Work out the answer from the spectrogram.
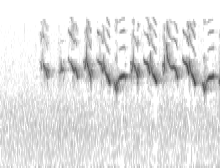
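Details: House finch singing in a backyard: a rapid warbled run of bright, slurred notes sweeping up and down, starting after a short pause and continuing without break to the end.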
